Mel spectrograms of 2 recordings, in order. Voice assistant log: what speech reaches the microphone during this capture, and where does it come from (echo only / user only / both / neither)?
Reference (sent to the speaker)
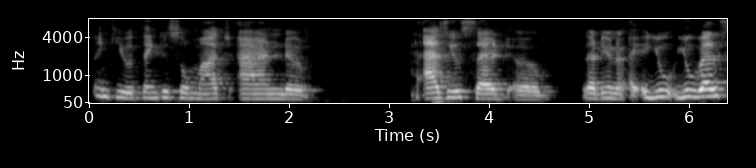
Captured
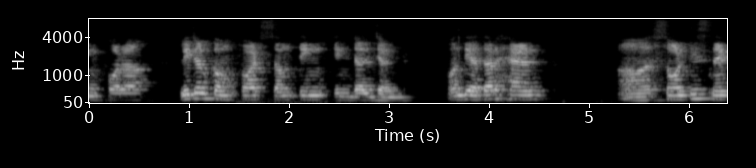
user only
